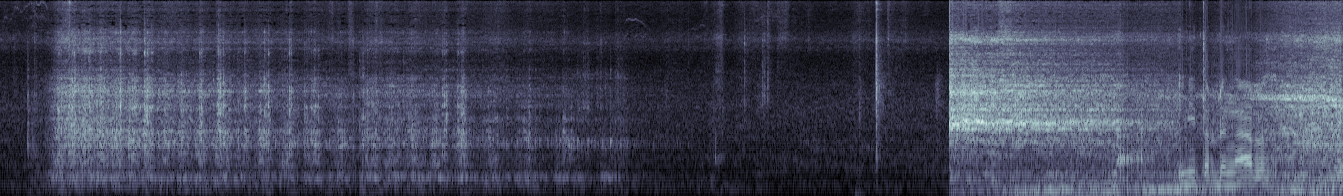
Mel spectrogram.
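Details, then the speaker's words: Yamaha Mio J scooter CVT after replacing the rear pulley bearings, which had sounded very coarse and gritty before: even smooth whir with no grinding, then it tapers off; smooth CVT running. "Jadi, suaranya ini sedikit lebih halus, ya."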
